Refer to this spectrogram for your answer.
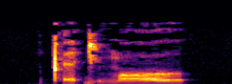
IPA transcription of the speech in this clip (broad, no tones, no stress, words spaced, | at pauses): pʼɛɠimɔːo̯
